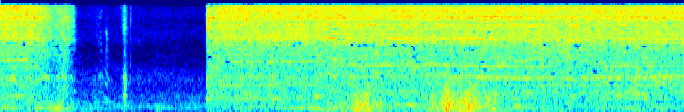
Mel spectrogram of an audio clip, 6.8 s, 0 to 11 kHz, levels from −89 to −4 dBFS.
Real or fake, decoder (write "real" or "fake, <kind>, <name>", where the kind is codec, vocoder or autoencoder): real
